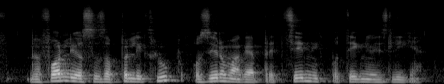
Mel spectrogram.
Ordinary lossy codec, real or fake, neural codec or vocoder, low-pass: none; real; none; 19.8 kHz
